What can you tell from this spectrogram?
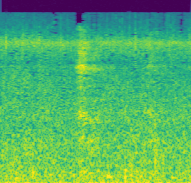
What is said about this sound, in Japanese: おはようございますすごい雨降ってます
